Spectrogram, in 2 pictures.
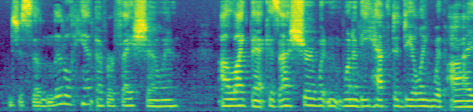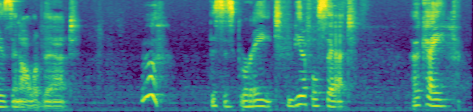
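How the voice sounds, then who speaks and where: Soft-spoken and fairly low in pitch, a woman talks at a very slow pace with long, frequent pauses and ordinary pitch variation against noticeable background noise. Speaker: card making demonstrator. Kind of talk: live craft tutorial. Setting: live stream. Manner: casual, chatty.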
